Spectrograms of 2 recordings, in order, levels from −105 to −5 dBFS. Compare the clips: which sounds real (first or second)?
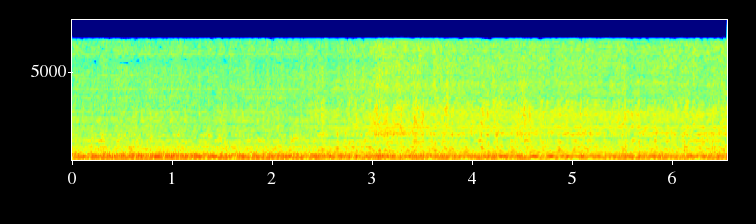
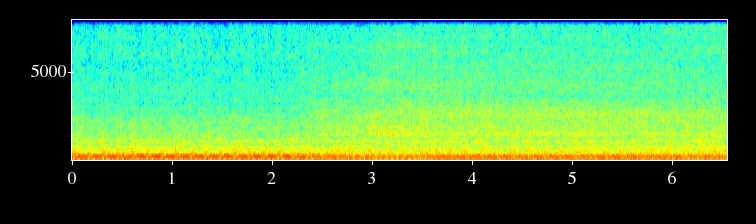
second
